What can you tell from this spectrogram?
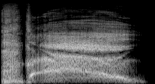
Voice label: Male Quilboar Death

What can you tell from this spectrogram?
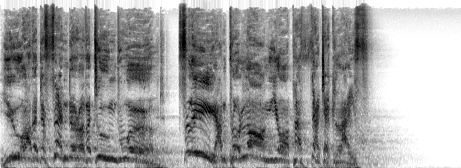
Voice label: Male Demon; Big Anetheron; Cariel

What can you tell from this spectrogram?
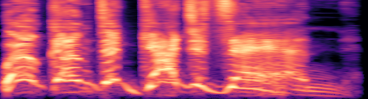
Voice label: Male Goblin Play

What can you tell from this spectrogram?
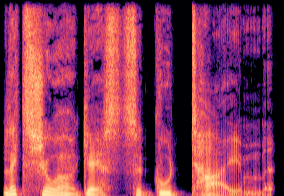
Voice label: Male Human Play

